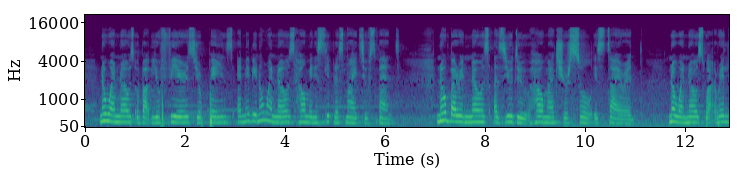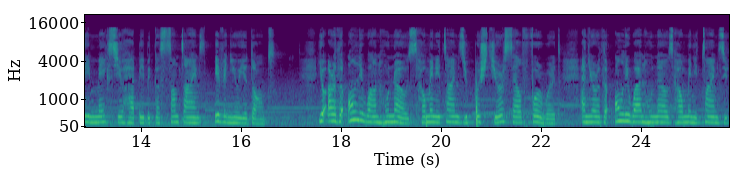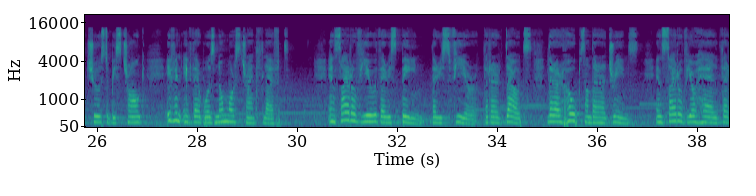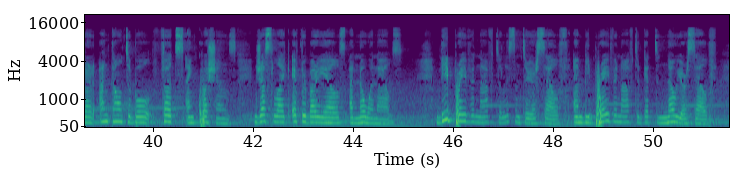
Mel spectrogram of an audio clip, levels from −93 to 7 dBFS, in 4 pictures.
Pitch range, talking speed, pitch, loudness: 180-205 Hz, 155 wpm, 195 Hz, -29 LUFS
